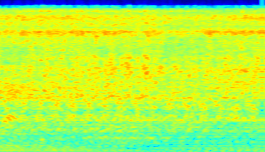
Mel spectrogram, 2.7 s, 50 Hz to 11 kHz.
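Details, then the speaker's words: Ford 6.0 Power Stroke diesel after replacing the #8 fuel injector, recorded at the exhaust. Even, steady clatter with no miss, where a miss was heard before, plus a slight pulse: smooth, quieter idle. "Yeah, that is sounding way, way better. Yeah, and the exhaust is blowing out perfectly smooth."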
